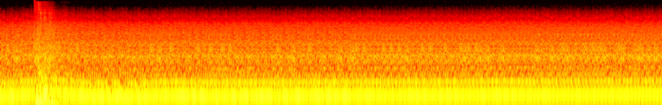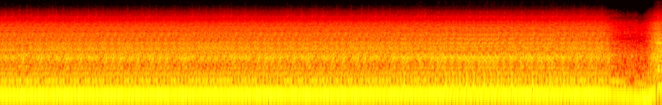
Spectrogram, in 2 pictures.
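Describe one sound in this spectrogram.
A car engine hums steadily while driving over grass.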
